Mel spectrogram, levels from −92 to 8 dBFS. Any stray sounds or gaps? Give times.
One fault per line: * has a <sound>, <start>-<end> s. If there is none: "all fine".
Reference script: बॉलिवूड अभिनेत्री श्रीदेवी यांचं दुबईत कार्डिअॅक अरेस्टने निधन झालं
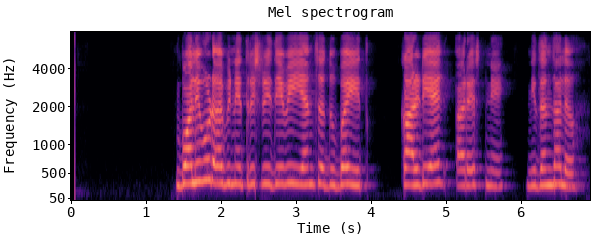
all fine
